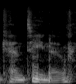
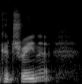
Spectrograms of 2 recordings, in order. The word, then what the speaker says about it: Katrina: I I lost it in Hurricane Cantina," which is. I don't even know why she calls it like like I don't know why she mispronounces Hurricane Katrina.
